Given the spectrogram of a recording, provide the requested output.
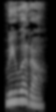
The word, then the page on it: ವಾವುರ: vāvura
